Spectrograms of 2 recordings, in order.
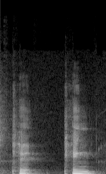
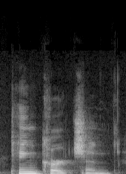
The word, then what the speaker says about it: Pincurchin: So it's pincurchin. Pincurchin.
